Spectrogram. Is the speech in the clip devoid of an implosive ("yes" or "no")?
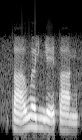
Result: yes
